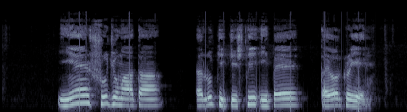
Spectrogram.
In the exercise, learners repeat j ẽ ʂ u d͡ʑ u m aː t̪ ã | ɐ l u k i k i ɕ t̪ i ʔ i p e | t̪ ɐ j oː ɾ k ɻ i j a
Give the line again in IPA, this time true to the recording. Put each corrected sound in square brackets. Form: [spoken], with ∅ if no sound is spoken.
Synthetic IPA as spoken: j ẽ ʂ u d͡ʑ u m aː t̪ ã | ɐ l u k i k i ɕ t̪ i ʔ i p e | t̪ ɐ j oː ɾ k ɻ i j [e]

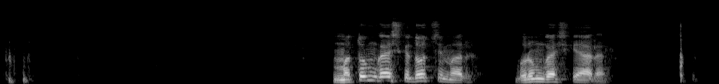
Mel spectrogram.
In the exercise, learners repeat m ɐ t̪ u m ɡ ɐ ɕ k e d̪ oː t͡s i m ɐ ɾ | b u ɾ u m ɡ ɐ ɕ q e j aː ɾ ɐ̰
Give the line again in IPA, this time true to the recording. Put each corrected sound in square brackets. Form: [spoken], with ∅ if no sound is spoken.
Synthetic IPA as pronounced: m ɐ t̪ u m ɡ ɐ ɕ k e d̪ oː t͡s i m ɐ ɾ | b u ɾ u m ɡ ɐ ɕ [k] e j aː ɾ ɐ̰

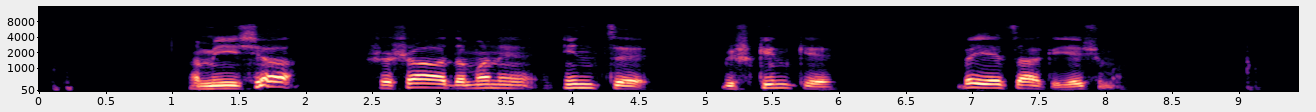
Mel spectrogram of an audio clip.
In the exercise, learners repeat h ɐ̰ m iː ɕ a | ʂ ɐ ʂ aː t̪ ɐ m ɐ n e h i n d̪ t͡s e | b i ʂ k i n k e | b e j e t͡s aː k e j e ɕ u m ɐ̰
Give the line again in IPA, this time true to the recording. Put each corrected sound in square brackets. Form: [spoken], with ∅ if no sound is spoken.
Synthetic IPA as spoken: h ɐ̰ m iː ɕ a | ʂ ɐ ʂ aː [d̪] ɐ m ɐ n e h i n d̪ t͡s e | b i ʂ k i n k e | b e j e t͡s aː k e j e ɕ u m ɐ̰

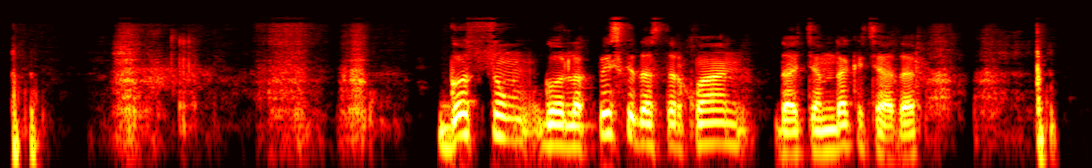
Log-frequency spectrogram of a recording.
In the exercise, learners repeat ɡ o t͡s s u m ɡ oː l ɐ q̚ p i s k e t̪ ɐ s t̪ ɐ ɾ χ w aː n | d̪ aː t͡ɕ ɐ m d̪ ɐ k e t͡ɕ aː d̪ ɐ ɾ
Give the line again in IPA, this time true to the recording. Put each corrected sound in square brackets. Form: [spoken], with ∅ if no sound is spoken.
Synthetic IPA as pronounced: ɡ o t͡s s u m ɡ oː l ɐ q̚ p i s k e [d̪] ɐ s t̪ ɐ ɾ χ w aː n | d̪ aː t͡ɕ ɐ m d̪ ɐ k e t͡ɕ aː d̪ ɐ ɾ

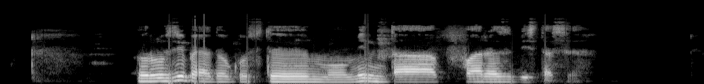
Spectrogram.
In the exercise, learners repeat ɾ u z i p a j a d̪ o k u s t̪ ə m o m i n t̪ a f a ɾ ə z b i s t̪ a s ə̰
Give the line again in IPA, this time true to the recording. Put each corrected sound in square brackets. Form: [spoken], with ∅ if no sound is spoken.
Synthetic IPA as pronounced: ɾ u z i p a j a d̪ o k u s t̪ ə m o m i n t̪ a f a ɾ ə z b i s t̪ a s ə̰

